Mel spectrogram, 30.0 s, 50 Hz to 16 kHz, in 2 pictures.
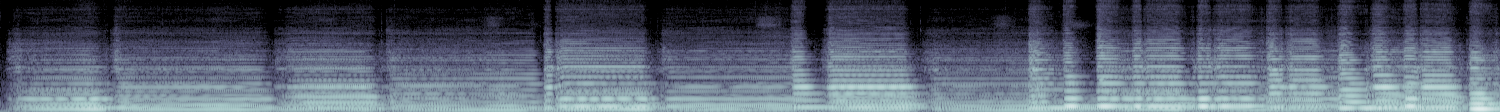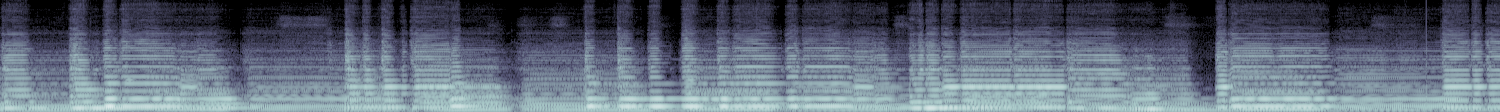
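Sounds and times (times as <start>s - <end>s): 
cello ensemble playing: 0.0s - 29.9s.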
